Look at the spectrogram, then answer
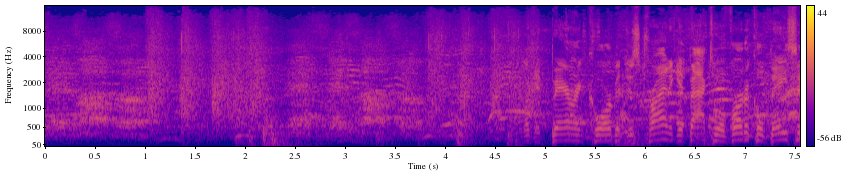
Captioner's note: crowd cheering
